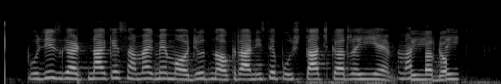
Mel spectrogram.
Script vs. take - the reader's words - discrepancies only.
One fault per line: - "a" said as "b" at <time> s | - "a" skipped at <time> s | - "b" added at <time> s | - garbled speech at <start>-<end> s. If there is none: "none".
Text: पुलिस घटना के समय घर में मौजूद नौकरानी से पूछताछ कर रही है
- "घर" skipped at 1.5 s
- garbled speech at 4.0-4.6 s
